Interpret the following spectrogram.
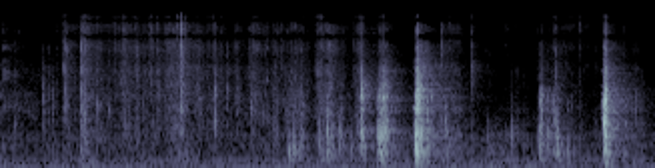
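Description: Deck of tarot cards being shuffled by hand, giving a run of irregular sharp clicks and slaps of card on card, the loudest about two and a half seconds in.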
